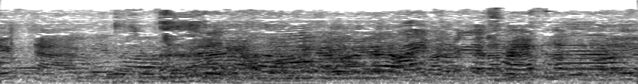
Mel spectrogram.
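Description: Chatter of many people talking at once in a crowded room.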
